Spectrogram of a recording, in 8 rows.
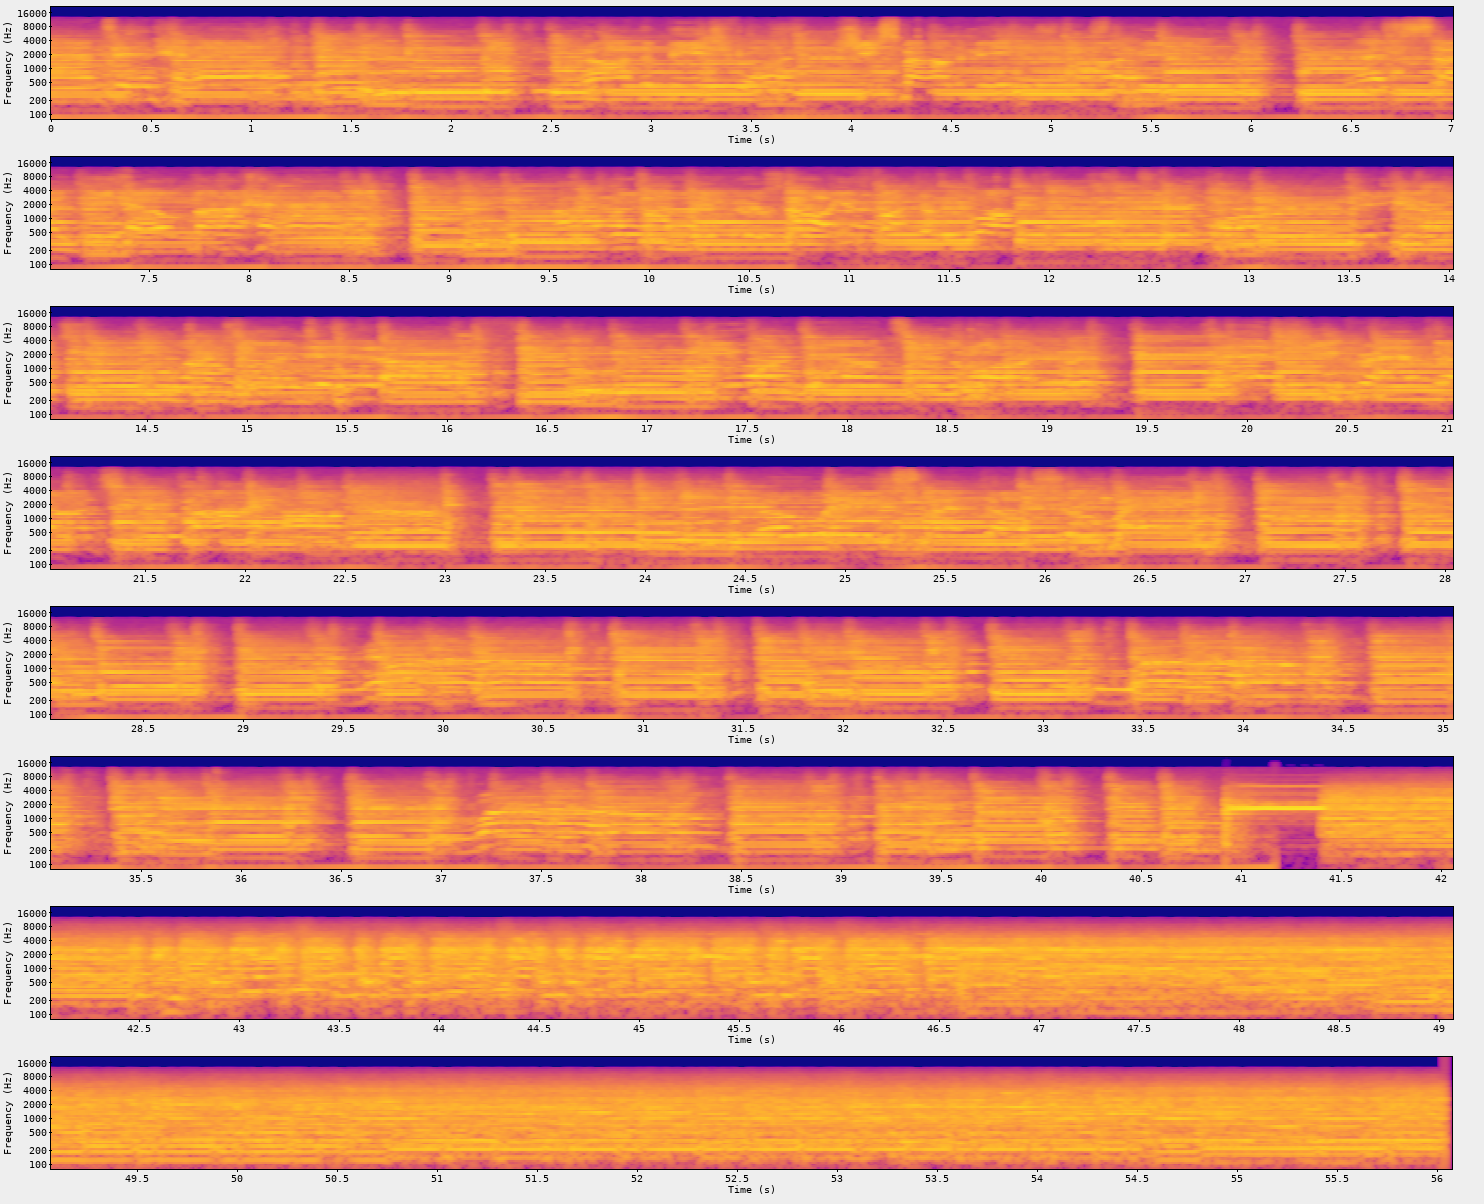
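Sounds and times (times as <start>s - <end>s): bass guitar line: 0.0s - 56.0s
strummed guitar chords: 0.0s - 56.0s.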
